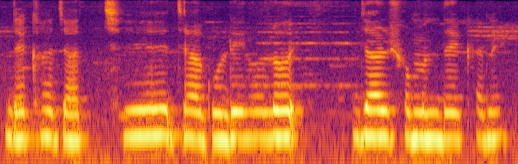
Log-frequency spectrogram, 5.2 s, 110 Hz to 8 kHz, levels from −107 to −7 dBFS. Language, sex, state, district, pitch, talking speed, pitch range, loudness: Bengali, female, Tripura, West Tripura, 215 Hz, 95 wpm, 210-225 Hz, -16 LUFS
